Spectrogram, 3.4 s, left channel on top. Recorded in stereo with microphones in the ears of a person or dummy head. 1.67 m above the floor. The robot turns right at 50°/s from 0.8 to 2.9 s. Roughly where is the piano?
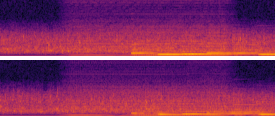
Left.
